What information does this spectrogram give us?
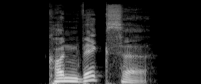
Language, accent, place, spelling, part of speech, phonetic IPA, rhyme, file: German, Germany, Berlin, konvexe, adjective, [kɔnˈvɛksə], -ɛksə, De-konvexe.ogg
- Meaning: inflection of konvex: 1. strong/mixed nominative/accusative feminine singular 2. strong nominative/accusative plural 3. weak nominative all-gender singular 4. weak accusative feminine/neuter singular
